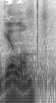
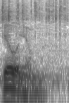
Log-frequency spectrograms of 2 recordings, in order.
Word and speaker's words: Gilliam: be lead off hitter Jim Gillum or Jim Gilliam I'm not sure how it's been I think it's pronounced Gilliam he lined to third his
